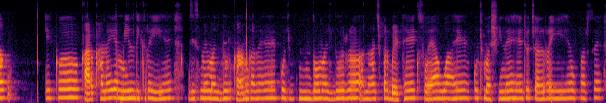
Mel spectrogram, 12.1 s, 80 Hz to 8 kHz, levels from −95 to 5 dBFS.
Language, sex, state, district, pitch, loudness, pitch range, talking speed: Hindi, female, Bihar, East Champaran, 215 Hz, -19 LUFS, 210-225 Hz, 170 wpm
